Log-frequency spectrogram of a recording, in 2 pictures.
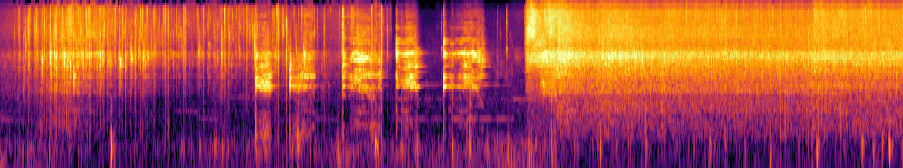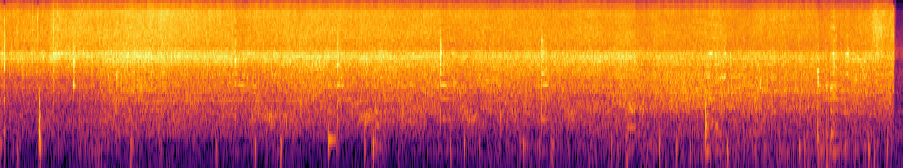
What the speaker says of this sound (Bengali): তেলের পর দিয়ে দেবো তেলের পর দেবো জিরা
